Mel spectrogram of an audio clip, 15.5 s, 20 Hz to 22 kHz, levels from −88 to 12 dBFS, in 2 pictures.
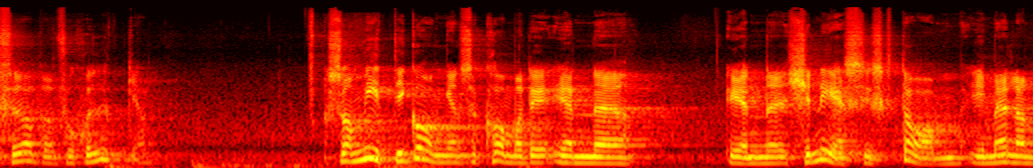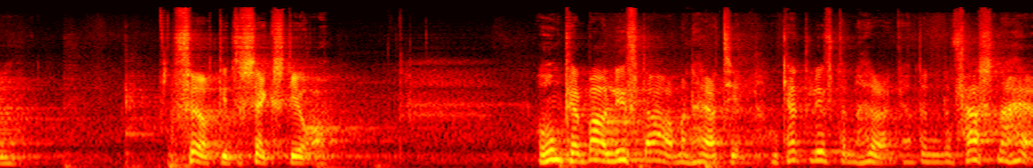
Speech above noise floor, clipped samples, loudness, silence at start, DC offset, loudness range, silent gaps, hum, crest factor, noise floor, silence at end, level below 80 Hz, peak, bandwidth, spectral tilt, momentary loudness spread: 27 dB; under 0.1%; -18 LUFS; 0 s; under 0.1%; 4 LU; none; none; 20 dB; -46 dBFS; 0 s; -52 dBFS; -2 dBFS; 18 kHz; -3.5 dB/octave; 19 LU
